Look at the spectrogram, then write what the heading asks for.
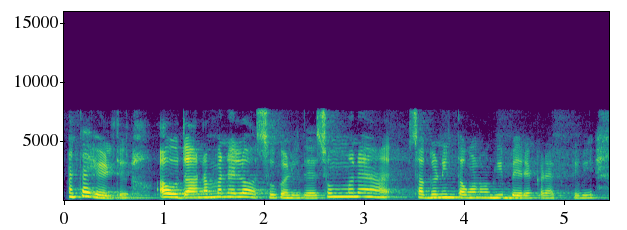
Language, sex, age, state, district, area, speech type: Kannada, female, 18-30, Karnataka, Bangalore Rural, rural, spontaneous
